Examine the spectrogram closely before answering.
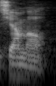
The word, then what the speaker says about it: YAML: They pronounce it YAML.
